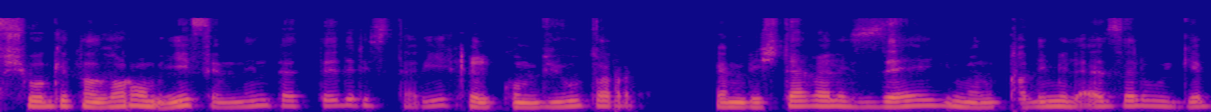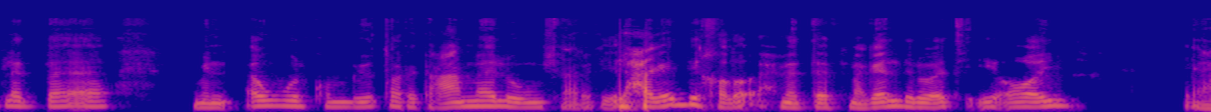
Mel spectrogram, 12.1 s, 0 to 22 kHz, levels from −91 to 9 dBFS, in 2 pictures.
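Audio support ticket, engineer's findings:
Sudden gain jump, 1.05 to 2.28 s: level drops about 9 dB, speech and noise floor together, then recovers. At 9.15 to 9.29 s, a step up of about 12 dB. Likely a digital gain setting applied without a ramp.

Short stall from a late packet, 3.17 to 3.21 s: packet late, jitter buffer ran dry, and the last sound was held for 21 ms. No content lost, but playout delay grows by 21 ms. Audible as a brief hold or buzz.

Short concealed packet loss, 5.07 to 5.11 s: 20 ms never reached the decoder. Concealment continues the preceding sound for 19 ms, then blends back, giving a brief smear or wobble.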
